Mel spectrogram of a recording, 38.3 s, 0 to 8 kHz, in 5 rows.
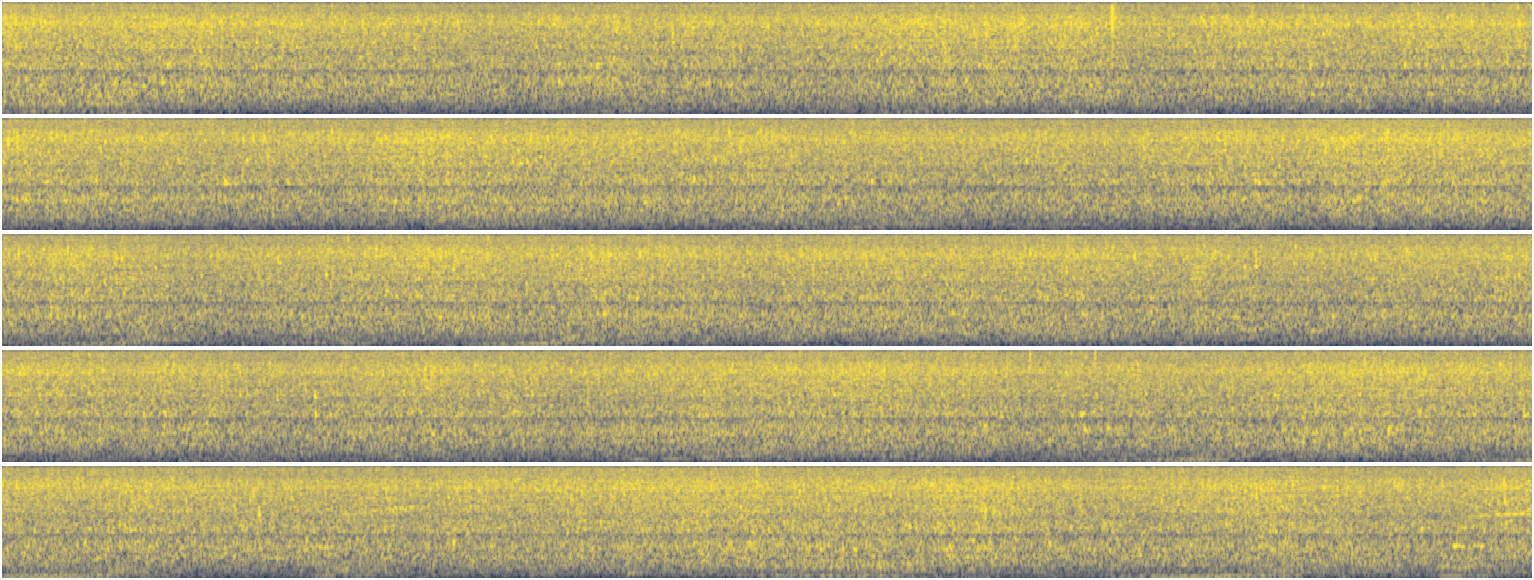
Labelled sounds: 37.9	38.2	humpback whale, 1.9 to 2.3 kHz

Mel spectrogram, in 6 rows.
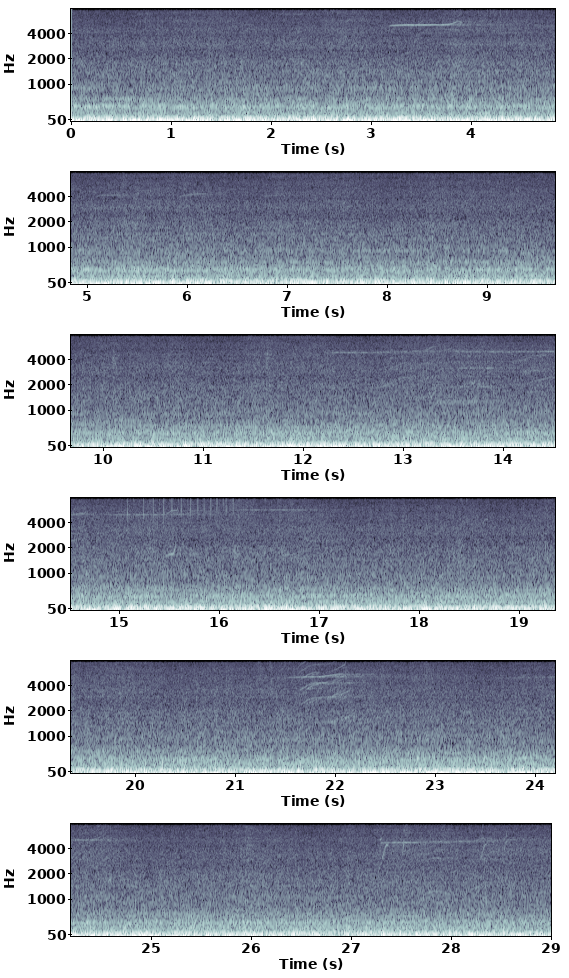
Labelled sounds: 3.0	4.3	killer whale, southern resident, 4.5 to 7.9 kHz

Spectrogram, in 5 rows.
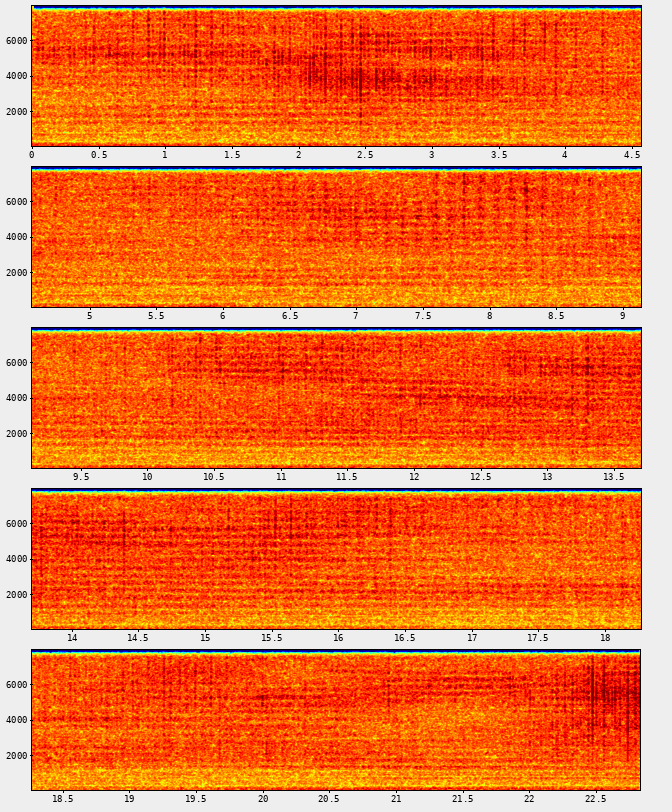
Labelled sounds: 9.3	9.5	vessel noise, 2.6 to 3.0 kHz
12.2	12.5	vessel noise, 4.0 to 4.2 kHz
17.0	17.2	vessel noise, 5.0 to 5.2 kHz

